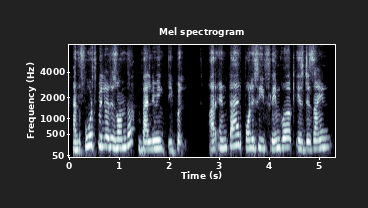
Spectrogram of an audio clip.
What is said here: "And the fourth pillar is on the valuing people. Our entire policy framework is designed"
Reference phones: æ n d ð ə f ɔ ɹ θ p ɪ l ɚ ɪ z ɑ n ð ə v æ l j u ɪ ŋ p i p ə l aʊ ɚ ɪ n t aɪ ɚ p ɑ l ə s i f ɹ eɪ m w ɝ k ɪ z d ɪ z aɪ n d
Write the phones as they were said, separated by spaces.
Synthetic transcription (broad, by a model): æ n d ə f ɔ ɹ t p ɪ l ɚ ɪ z ɑ n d ə v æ l j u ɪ ŋ p i p ə l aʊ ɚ ɪ n t aɪ ɚ p ɑ l ə s i f ɹ eɪ m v ɝ k ɪ z d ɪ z aɪ n d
